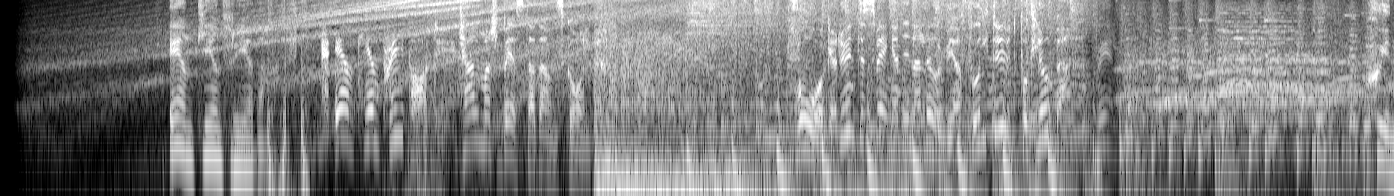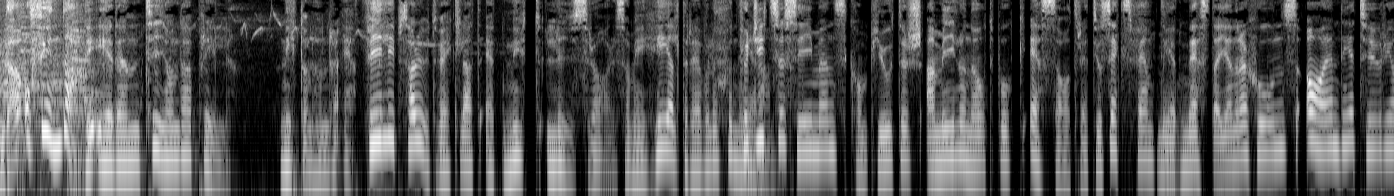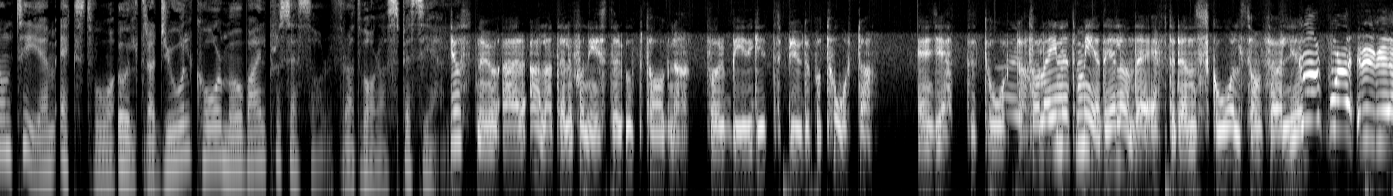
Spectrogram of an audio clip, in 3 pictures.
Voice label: Swedish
